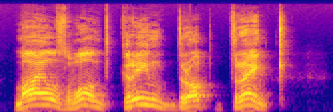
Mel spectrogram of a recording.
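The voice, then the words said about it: Put-on character accent, broken English. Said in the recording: “Can I do it in a Herkimer Homolka accent?”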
